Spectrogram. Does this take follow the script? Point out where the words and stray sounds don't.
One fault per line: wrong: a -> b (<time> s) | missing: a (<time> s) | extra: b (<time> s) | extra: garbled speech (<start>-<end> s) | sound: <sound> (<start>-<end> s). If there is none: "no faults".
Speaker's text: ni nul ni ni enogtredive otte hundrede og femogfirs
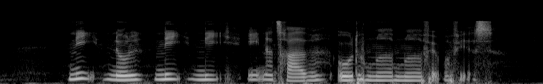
extra: hundrede (3.9 s)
